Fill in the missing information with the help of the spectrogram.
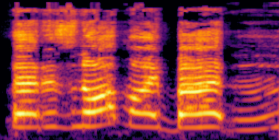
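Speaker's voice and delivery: high, loud shout; frustrated Toad shouting at Frog. A narrator's reading. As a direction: yell it in frustration. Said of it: "shouted Toad".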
